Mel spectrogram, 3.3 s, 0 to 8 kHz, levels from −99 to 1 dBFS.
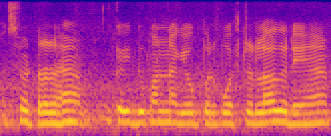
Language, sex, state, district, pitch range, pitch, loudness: Hindi, female, Haryana, Jhajjar, 190-210 Hz, 200 Hz, -14 LUFS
